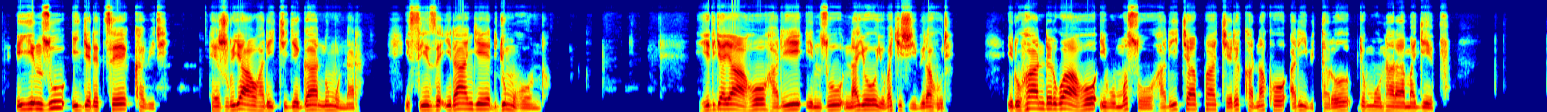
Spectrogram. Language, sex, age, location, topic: Kinyarwanda, male, 25-35, Huye, health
